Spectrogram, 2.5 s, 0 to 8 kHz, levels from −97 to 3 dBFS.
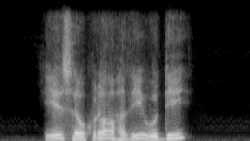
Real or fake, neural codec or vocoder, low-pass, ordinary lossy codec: fake; codec, 16 kHz in and 24 kHz out, 0.8 kbps, FocalCodec, streaming, 65536 codes; 7.2 kHz; Opus, 64 kbps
